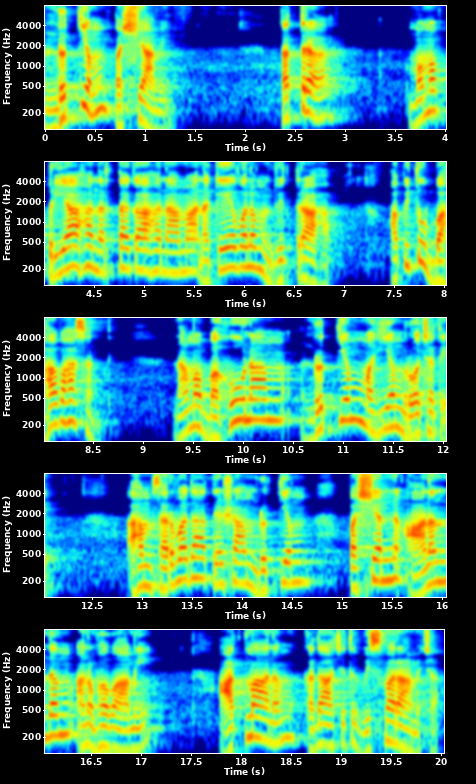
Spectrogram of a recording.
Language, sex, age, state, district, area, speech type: Sanskrit, male, 30-45, Telangana, Nizamabad, urban, spontaneous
